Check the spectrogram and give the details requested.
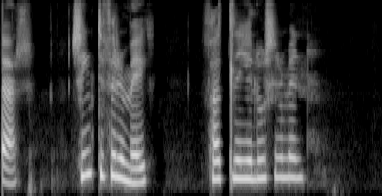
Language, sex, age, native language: Icelandic, female, 15, Icelandic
